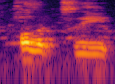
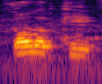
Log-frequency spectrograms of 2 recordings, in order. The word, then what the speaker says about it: holubtsi: Holubtsi, right? Some people would say with the German, with the Russian pronunciation, golubki, which is cabbage rolls, right?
